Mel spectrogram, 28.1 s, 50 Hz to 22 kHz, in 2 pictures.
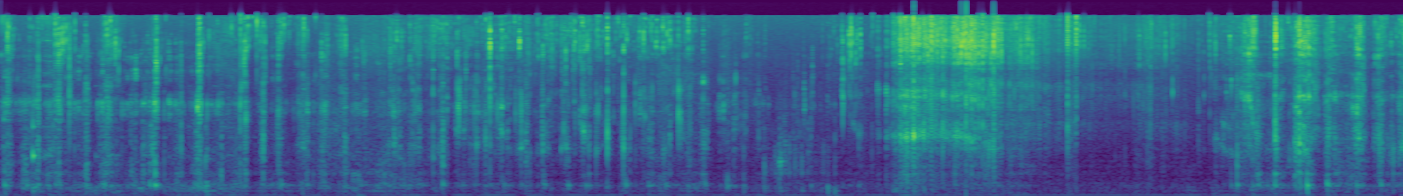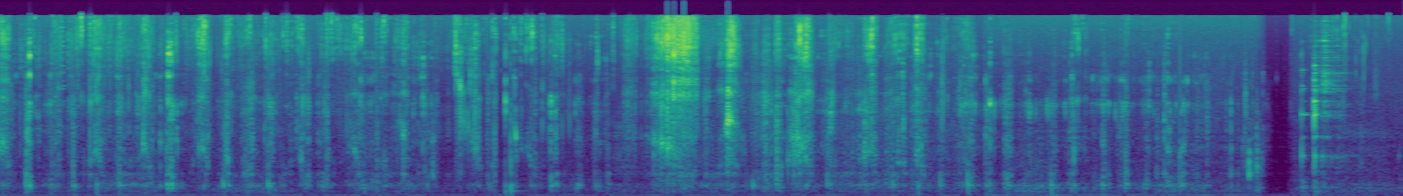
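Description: Close-miked chewing and crunching of crispy fried chicken and jjajang noodles, a dense run of wet clicks and crunches, with two louder stretches about 9 and 21 seconds in.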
